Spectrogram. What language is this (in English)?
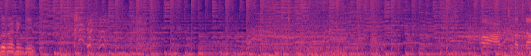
Korean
